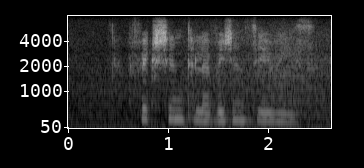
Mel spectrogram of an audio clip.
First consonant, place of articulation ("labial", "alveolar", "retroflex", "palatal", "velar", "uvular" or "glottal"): labial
